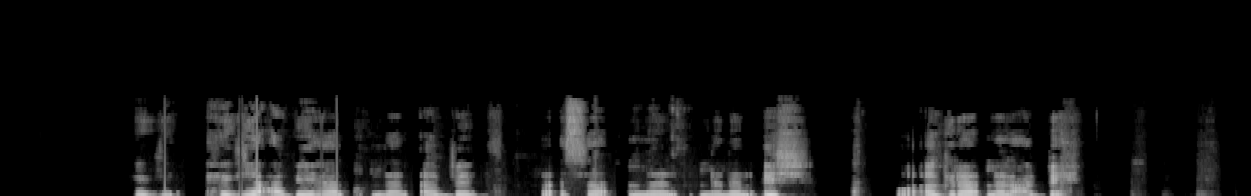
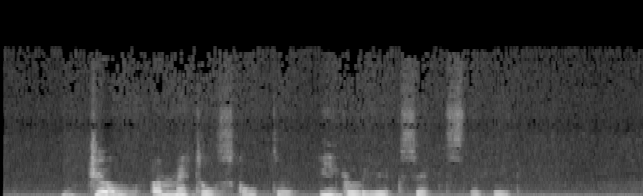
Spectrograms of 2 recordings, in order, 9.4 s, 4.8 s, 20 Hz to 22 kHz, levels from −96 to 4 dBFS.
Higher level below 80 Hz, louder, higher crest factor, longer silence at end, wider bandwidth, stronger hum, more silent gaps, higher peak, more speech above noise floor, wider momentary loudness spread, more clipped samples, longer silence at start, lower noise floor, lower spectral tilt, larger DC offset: second, -60 dBFS vs -44 dBFS; second, -26 LUFS vs -19 LUFS; about the same, 22 dB vs 18 dB; first, 1.3 s vs 0.65 s; second, 11.5 kHz vs 16 kHz; neither; first, 6.18-6.37 s, 6.58-6.71 s vs none; second, -6 dBFS vs -2 dBFS; first, over 65 dB vs 27 dB; second, 12 LU vs 19 LU; neither; first, 1 s vs 0.45 s; first, under -90 dBFS vs -46 dBFS; about the same, -6.5 dB/octave vs -6 dB/octave; neither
